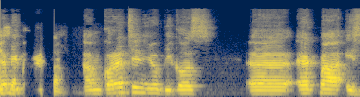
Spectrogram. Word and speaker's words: Ekpa: And my name is not Akpan. My name is Ekpa. EKPA.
